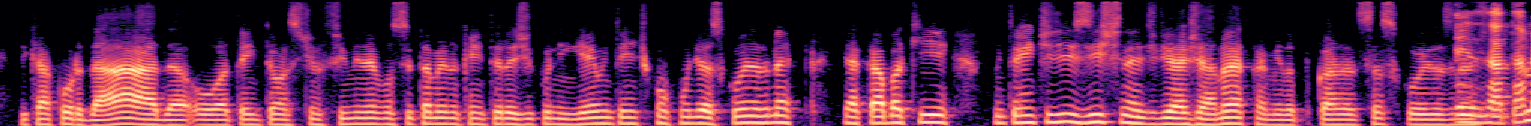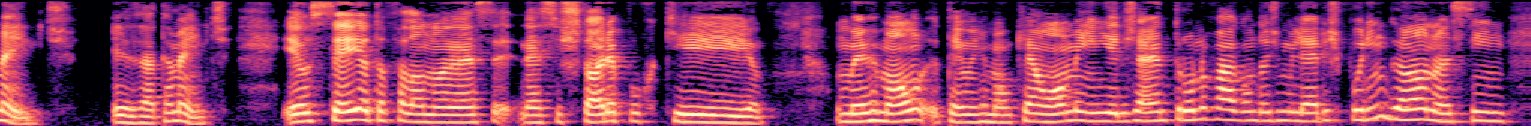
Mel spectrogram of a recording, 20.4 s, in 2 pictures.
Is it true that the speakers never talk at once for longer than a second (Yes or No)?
Yes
